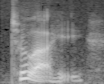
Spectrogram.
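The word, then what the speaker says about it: Kawaihae: In due course of time our journey came to an end at Kwahi, usually pronounced Tuahi, and before we find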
